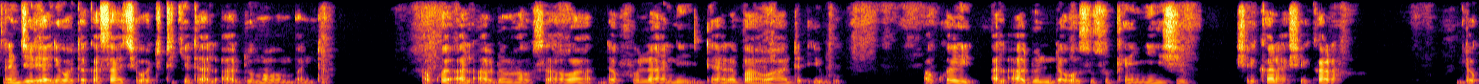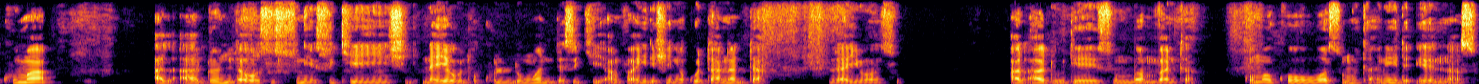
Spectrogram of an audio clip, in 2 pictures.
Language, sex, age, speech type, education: Hausa, male, 15-29, spontaneous, tertiary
